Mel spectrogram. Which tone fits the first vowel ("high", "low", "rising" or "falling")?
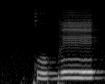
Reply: low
